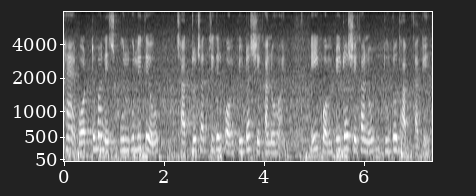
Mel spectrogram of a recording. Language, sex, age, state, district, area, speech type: Bengali, female, 30-45, West Bengal, Kolkata, urban, spontaneous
